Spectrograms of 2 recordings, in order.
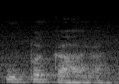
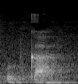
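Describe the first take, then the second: First: Every vowel is pronounced in full. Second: The inner and final vowels are dropped. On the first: This is the full Sanskrit form. The speaker calls it right. "Say upakara" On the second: This is the everyday vernacular form. The speaker calls it wrong. "we say upkar"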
